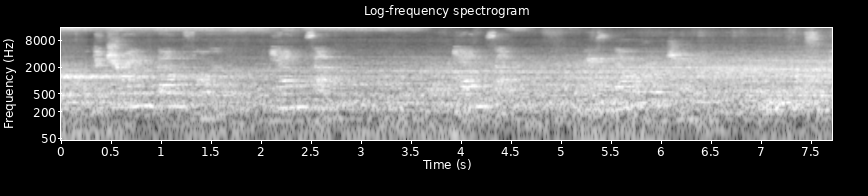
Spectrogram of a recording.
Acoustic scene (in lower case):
subway station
